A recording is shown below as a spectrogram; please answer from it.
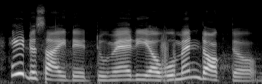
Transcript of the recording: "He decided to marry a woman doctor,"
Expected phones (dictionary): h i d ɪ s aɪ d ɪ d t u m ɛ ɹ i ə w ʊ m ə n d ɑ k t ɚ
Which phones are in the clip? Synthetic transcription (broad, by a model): h i d ɪ s aɪ d ɪ d t u m ɛ ɹ i ə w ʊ m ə n d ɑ k t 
